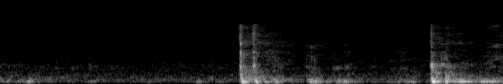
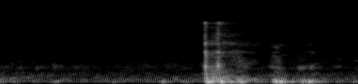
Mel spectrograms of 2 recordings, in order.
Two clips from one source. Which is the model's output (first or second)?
second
